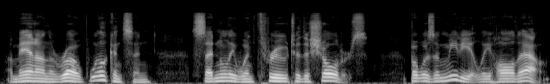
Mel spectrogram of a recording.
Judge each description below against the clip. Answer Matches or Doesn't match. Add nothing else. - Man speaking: Matches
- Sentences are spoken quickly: Doesn't match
